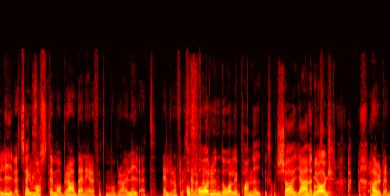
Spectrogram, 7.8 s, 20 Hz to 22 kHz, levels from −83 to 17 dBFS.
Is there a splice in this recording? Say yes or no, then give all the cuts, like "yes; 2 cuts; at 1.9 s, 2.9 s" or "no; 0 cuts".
yes; 3 cuts; at 3.2 s, 4.8 s, 6.3 s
